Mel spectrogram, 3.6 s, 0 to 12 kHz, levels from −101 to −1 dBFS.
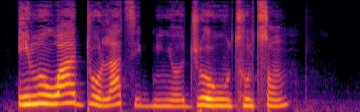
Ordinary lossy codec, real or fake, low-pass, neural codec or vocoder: none; fake; none; codec, 24 kHz, 0.9 kbps, WavTokenizer, medium speech release version 1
